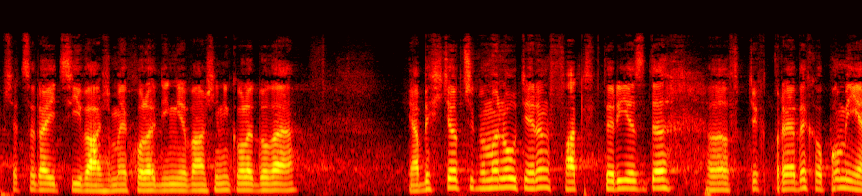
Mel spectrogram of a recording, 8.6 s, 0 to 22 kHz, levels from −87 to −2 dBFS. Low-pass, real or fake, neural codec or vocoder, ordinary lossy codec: 10.8 kHz; fake; codec, 24 kHz, 0.9 kbps, WavTokenizer, medium speech release version 2; MP3, 96 kbps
